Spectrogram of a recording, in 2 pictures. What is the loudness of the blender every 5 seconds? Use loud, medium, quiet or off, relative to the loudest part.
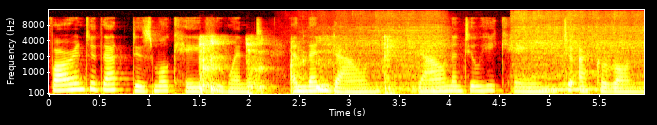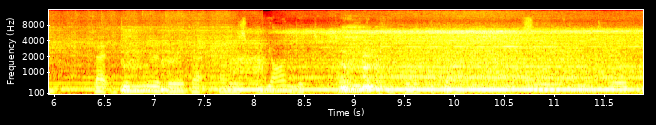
quiet, medium, loud.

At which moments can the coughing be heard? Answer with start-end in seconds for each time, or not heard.
1.5-3.5, 6.7-9.3.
